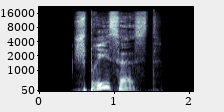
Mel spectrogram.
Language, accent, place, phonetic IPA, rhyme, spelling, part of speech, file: German, Germany, Berlin, [ˈʃpʁiːsəst], -iːsəst, sprießest, verb, De-sprießest.ogg
- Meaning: second-person singular subjunctive I of sprießen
